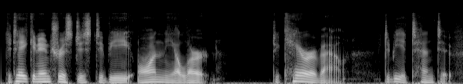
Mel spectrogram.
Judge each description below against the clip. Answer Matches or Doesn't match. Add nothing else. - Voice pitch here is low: Matches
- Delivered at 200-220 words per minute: Matches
